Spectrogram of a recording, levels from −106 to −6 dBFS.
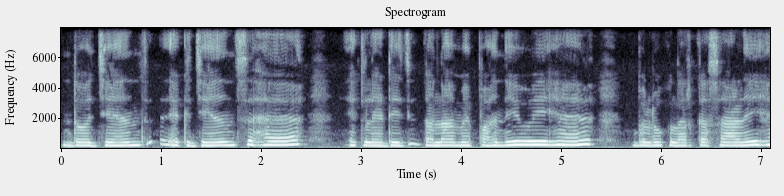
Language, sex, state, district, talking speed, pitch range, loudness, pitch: Hindi, female, Jharkhand, Palamu, 135 wpm, 205-240 Hz, -14 LUFS, 210 Hz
